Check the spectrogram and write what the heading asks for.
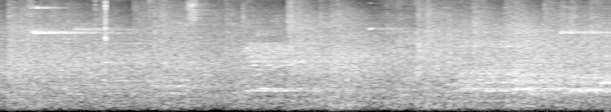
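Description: Basketball bouncing on a hardwood court, with voices of players and referees in the hall.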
